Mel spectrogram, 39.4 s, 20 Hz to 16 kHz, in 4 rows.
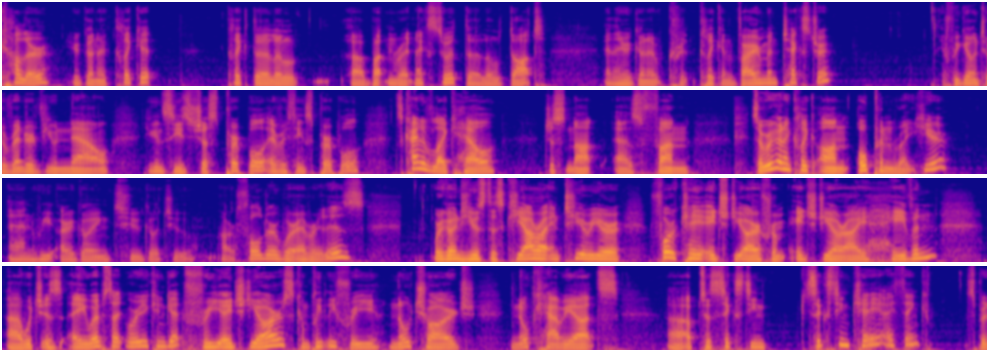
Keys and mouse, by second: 1.0 click, 5.2-7.6 drag, 10.3-12.3 middle drag, 14.7-16.1 middle drag, 18.7 click.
